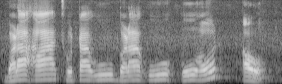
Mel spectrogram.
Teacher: जिन स्वरों के उच्चारण में जिह्वा का पिछला भाग उत्थापित होता है उन्हें पश्च स्वर कहते हैं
